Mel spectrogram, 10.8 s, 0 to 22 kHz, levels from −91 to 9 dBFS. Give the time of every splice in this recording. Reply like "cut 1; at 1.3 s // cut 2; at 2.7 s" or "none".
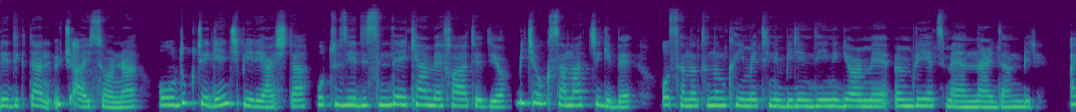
cut 1; at 3.1 s // cut 2; at 5.1 s // cut 3; at 6.7 s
